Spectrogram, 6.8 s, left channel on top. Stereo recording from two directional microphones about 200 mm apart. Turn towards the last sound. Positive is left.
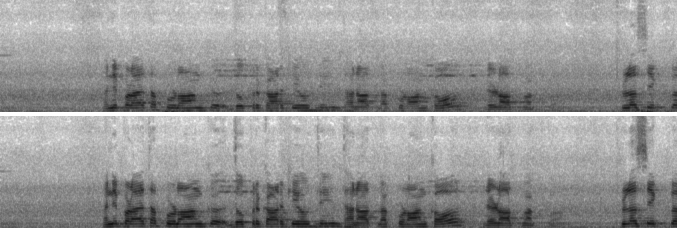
turn(degrees=-40)  # may be behind; listen again after turning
